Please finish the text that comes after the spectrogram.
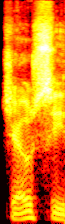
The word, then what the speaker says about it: Josi: Although there's a big push for Josie there in Nashville to win the Norris. Or Yossi, I guess they pronounce it.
